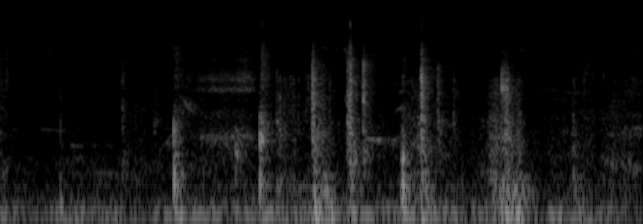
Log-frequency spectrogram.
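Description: Newly fitted uPVC front door being swung and closed to test it, with a series of light clicks and knocks from the handle and latch. It shuts cleanly in its new frame.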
